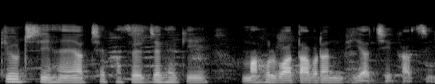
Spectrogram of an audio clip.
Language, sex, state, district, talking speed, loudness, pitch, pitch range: Hindi, male, Bihar, Samastipur, 180 wpm, -22 LUFS, 105 Hz, 100-110 Hz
